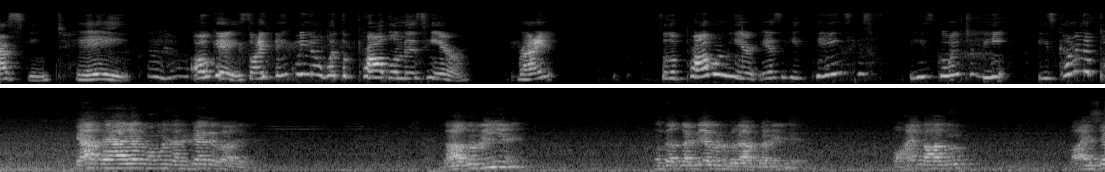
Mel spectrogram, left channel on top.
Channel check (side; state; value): both; different; correlation 0.00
